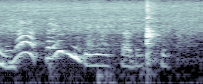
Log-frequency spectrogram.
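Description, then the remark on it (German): A steady sizzle of food frying in three pots, pancakes cooking in the first and onions being pre-roasted in the other two, runs throughout, with background voices rising and falling over it and a brief clink near the end. “In dem ersten werden Pfannkuchen gemacht und in den anderen beiden sind Zwiebeln schon mal vorgeröstet.”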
